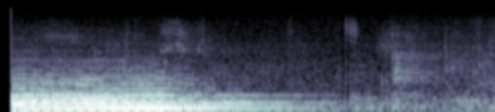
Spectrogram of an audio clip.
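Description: An organ plays a held chord that fades away.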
